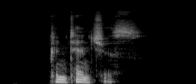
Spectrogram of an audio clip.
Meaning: 1. Marked by heated arguments or controversy 2. Given to struggling with others out of jealousy or discord
- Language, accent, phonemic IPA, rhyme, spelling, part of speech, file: English, Australia, /kənˈtɛn.ʃəs/, -ɛnʃəs, contentious, adjective, En-au-contentious.ogg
